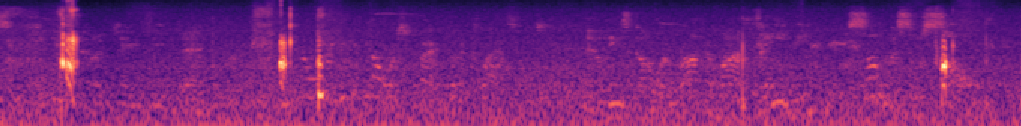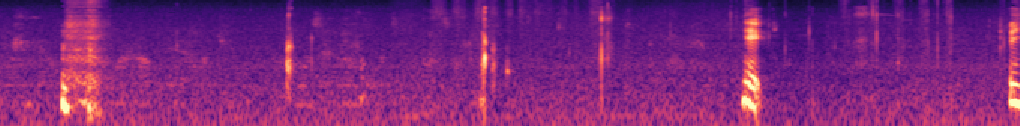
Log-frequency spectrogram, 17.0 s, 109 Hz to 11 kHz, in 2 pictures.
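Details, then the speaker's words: Baby girl, brief sudden catch sounds recurring irregularly, about 27 a minute, with faint room sounds; hiccups. "Someone has the hiccups."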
